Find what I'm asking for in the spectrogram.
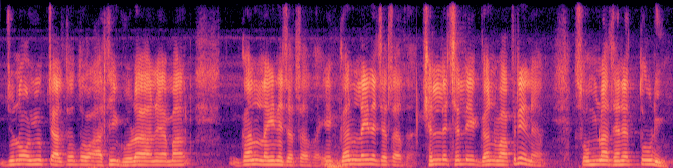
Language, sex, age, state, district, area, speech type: Gujarati, male, 60+, Gujarat, Surat, urban, spontaneous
